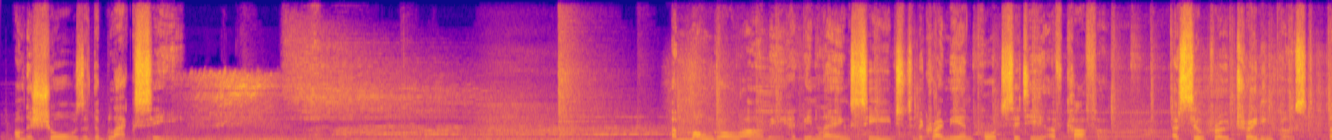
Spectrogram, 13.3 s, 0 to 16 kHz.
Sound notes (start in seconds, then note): 3.2 hollering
